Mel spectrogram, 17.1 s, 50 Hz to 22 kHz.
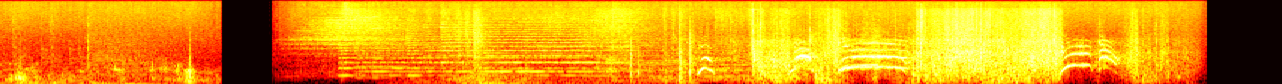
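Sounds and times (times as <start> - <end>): faint water splashing: 9.4 - 16.0
people shouting and yelling: 10.4 - 12.2, 14.1 - 15.0.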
